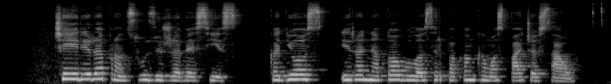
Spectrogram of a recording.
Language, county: Lithuanian, Šiauliai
